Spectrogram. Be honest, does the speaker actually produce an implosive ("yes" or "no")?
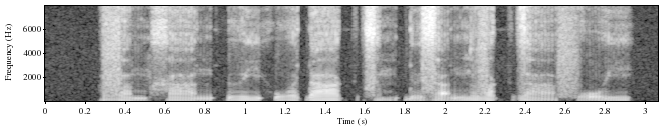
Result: yes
